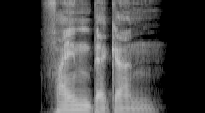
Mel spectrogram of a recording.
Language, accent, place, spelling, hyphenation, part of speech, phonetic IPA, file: German, Germany, Berlin, Feinbäckern, Fein‧bä‧ckern, noun, [ˈfaɪ̯nˌbɛkɐn], De-Feinbäckern.ogg
- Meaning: dative plural of Feinbäcker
